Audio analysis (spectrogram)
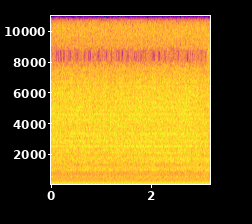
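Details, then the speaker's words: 1993 Suzuki Carry mini truck on its straight muffler before an exhaust replacement, started cold: quick, even high idle with a loud, raspy exhaust drone; idling high because of the cold weather. "pretty bad it's kind of high idling right now because it's pretty cold where I'm at"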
